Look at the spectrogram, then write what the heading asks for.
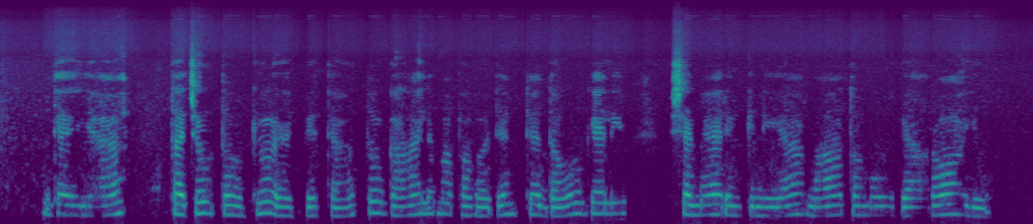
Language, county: Lithuanian, Klaipėda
